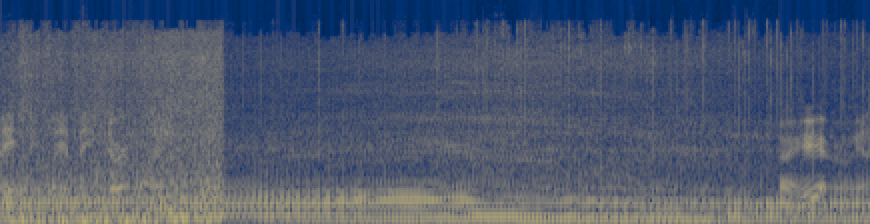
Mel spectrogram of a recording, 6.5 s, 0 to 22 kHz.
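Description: A KTM 1090 Adventure R motorcycle cruising on a freeway, its steady engine drone and wind rush loud and continuous, with a rider's voice talking over it near the start.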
